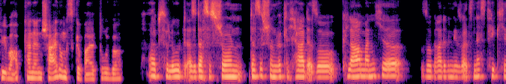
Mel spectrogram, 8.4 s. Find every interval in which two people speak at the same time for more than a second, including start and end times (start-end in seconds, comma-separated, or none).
none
